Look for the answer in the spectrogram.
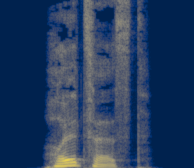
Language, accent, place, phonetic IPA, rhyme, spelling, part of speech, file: German, Germany, Berlin, [bəˈt͡søːɡə], -øːɡə, bezöge, verb, De-bezöge.ogg
- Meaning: first/third-person singular subjunctive II of beziehen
